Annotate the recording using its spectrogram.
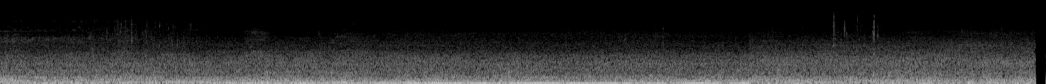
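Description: Wind rumbling on an action-camera microphone, a steady rush that grows heavier and lower for several seconds in the middle, with a few faint ticks near the end.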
